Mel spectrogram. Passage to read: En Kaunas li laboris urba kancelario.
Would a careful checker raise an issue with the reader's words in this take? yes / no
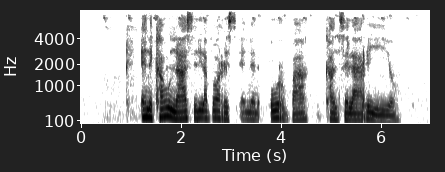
yes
